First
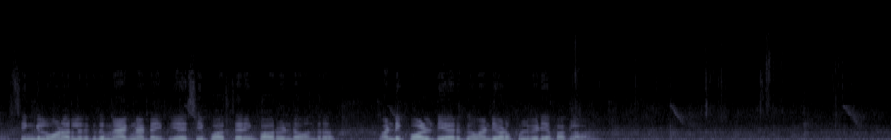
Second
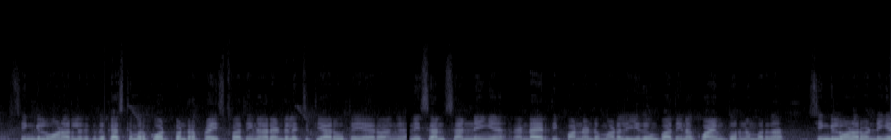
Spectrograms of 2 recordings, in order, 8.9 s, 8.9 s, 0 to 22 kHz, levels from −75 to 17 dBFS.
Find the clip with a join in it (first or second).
second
